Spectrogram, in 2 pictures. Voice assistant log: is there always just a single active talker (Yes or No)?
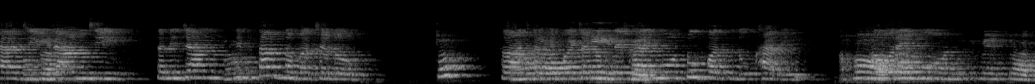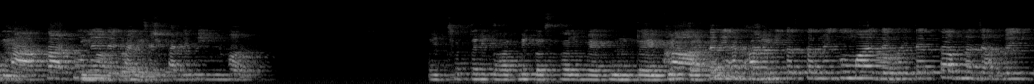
No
